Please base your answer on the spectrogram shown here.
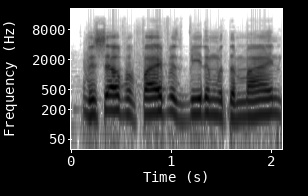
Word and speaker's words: Pfeiffer: Michelle Pfeiffer, that's how you pronounce it.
